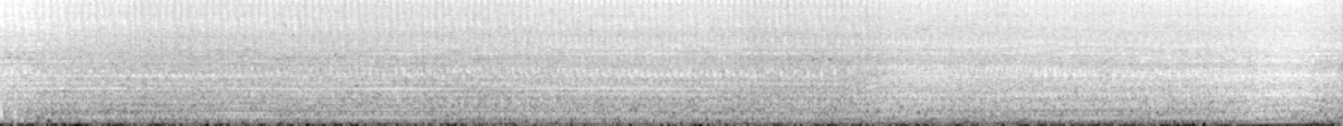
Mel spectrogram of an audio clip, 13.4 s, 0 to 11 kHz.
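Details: BMW E30 325i idling harshly and busily with a steady tick about four times a second; blown head gasket symptom. A compression test showed all six cylinders losing pressure equally.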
